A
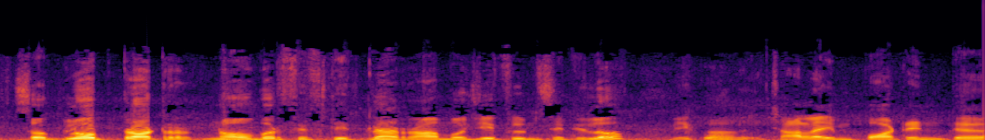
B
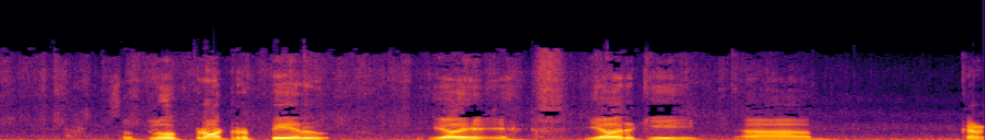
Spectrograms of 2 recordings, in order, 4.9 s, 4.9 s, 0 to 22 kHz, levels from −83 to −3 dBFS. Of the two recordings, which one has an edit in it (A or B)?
A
